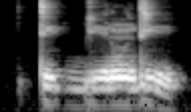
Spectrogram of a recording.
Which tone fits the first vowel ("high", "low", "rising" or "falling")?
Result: high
